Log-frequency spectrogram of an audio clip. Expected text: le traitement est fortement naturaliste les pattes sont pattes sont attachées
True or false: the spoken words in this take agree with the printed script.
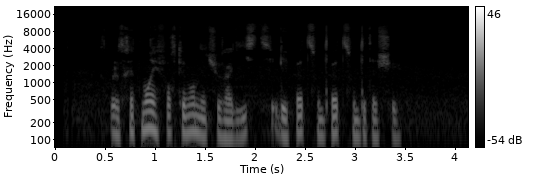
true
